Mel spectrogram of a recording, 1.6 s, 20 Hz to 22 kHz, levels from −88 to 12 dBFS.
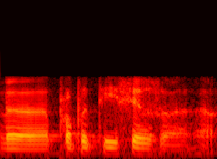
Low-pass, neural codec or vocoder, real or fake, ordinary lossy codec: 3.6 kHz; none; real; none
